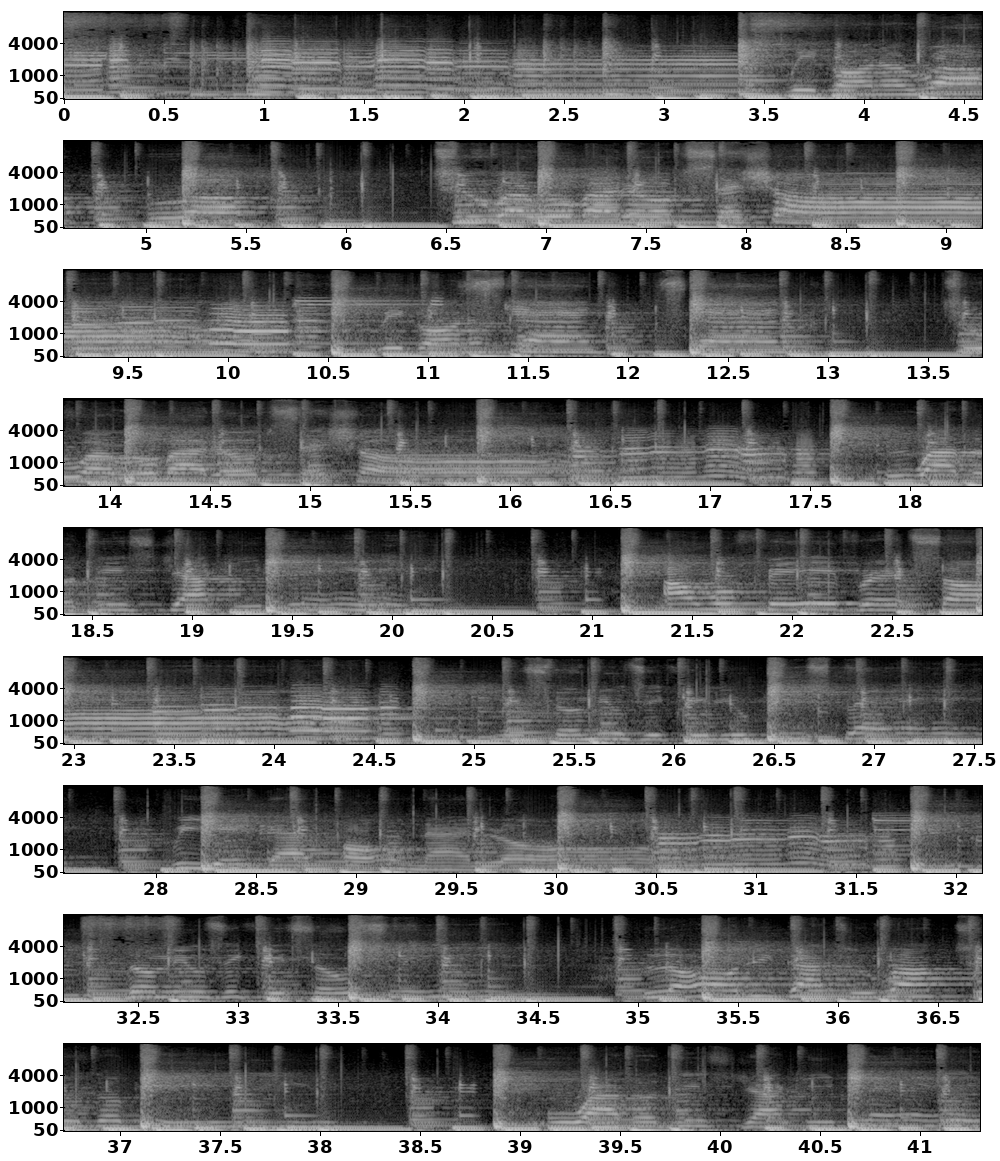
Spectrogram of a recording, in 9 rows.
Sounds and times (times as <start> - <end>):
Jingle (music): 0.0 - 5.9, 6.5 - 13.0, 13.6 - 41.3.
